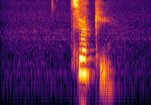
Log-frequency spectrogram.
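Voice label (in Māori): "tiaki", Māori word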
